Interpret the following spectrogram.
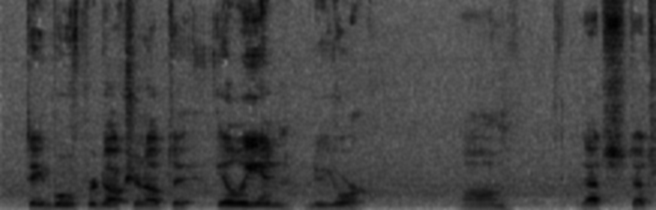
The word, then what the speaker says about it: Ilion: to ilion New York in my video i mispronounced that word um I really didn't know how to pronounce it at the time when I made the video i called it I lion because that's the way it's written it's written I l io n it looks like I lie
